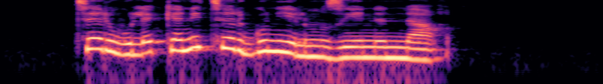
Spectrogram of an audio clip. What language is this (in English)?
Kabyle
